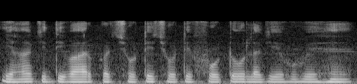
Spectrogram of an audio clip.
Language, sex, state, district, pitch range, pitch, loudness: Hindi, male, Jharkhand, Ranchi, 115-125 Hz, 120 Hz, -18 LUFS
